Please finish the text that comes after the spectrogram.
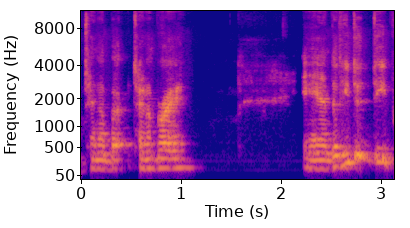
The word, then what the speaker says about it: Tenebrae: Phenomenon is interesting, and Tenebrae, or I always pronounce that wrong, Tenebrae.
